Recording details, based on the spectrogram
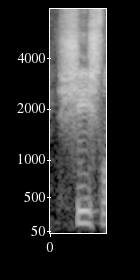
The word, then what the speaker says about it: Sheesh: Sheesh like geese. – Oh, sheesh. Not sheese. Okay, Patrick Sheesh.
